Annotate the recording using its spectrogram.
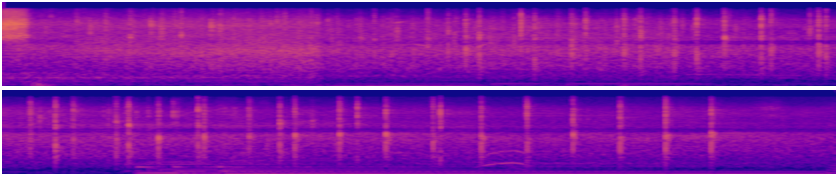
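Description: A congregation applauding in a church. The applause thins after about a second and a half into scattered, rhythmic hand claps. Under the claps, low sustained chords of instrumental music begin and swell up from about five seconds in.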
